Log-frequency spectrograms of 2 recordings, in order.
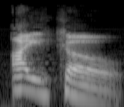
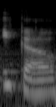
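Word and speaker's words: Ico: at 55 I agree Aiko yes that was Eco it is I said it wrong that is also these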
